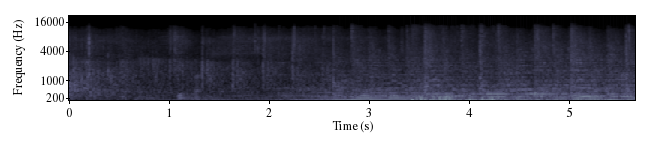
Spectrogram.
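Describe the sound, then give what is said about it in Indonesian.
An audience at an Indonesian vice-presidential debate claps steadily as candidate number two, Gibran Rakabuming Raka, is invited to present his vision and mission, a dense crackle of many hands that grows louder partway through, with crowd murmur and a low droning hum underneath. “Mohon tenang, kami butuh kerjasamanya. Nanti ada waktunya tepuk tangan.”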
